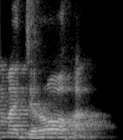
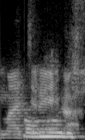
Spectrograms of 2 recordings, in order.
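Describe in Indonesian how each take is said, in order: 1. Vokal setelah r terdengar seperti 'a'. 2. Vokal setelah r terdengar seperti 'e'. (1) "Kan aslinya majroha" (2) "jadi majreha"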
